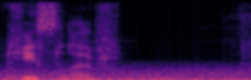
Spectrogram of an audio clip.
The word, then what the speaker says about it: Kislev: Kisurebu in Japanese. That's how you say Kislev. I was don't know whether not to go by the Japanese pronunciation for Kislev. Kisurebu, because it's a bit easy to pronounce.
